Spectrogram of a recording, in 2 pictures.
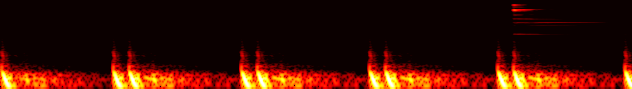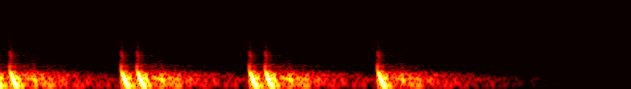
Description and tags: Eerie Slow Motion Effect
A small music sample designed to create an eerie slow-motion effect. It can be looped but has a blank space at the end that would need to be cut off; you can request for me to do it and upload as a separate sound. Created on the music-making program "Musescore"; contains bass drums and triangle.
creepy, music-samples, eerie, horror, slow-motion, scary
